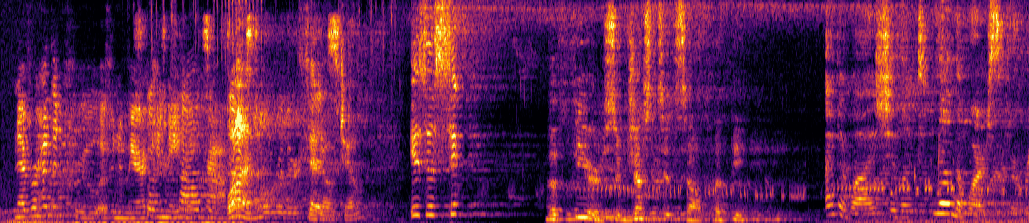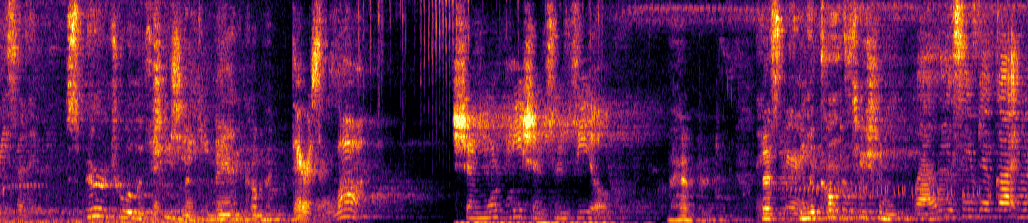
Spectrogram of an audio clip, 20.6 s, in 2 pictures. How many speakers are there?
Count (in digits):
5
